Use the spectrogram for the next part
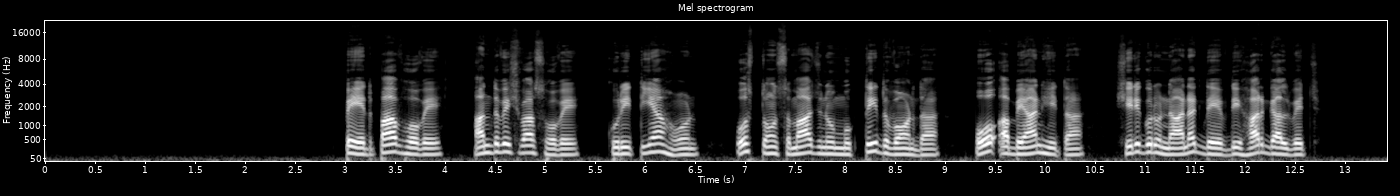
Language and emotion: Punjabi, neutral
